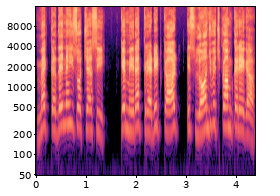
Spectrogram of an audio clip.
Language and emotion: Punjabi, surprised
